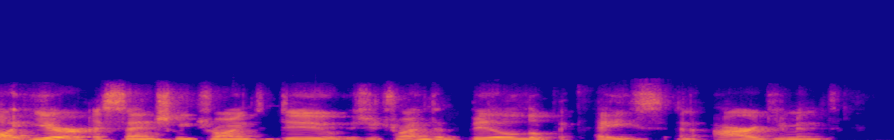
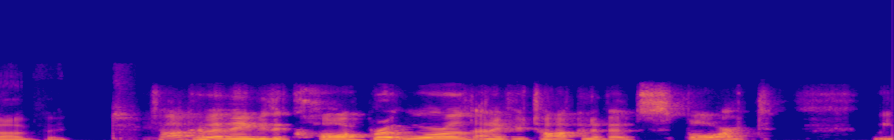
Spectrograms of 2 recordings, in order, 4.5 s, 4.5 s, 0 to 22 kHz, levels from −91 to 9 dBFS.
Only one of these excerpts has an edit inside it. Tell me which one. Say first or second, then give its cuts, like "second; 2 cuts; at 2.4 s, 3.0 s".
second; 1 cut; at 0.9 s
